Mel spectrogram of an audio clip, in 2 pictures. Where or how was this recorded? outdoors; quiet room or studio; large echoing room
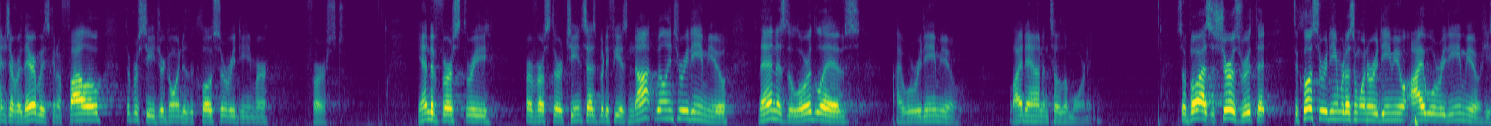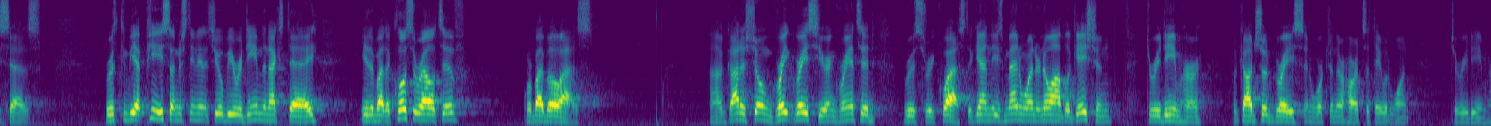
large echoing room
